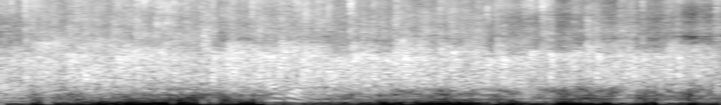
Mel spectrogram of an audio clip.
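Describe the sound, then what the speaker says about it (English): Audience members at a club meeting clap in a dense, steady wash of applause, loud and sustained across the whole stretch, with a voice speaking briefly over it. "we'll like more enthusiasm from you guys, so you can clap a bit more harder"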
